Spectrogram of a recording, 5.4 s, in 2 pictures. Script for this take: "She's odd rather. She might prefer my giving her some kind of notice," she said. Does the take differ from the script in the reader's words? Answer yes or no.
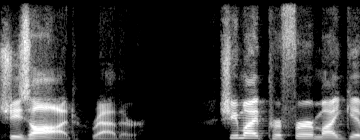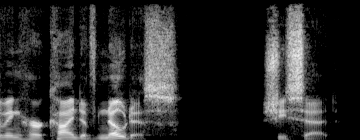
yes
